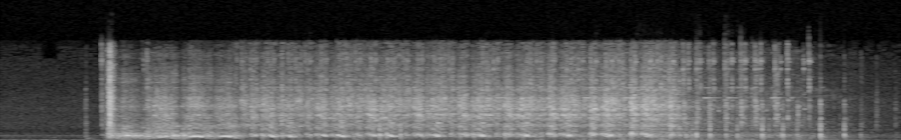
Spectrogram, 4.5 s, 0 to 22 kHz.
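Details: 2018 Ford Focus SE parts car with suspected water in a cylinder, plugs back in after fuel-smelling fluid came out; starter churns at a steady, slightly uneven beat for about three seconds, no fire; owner suspects a drained battery; engine-fault warning shown.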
